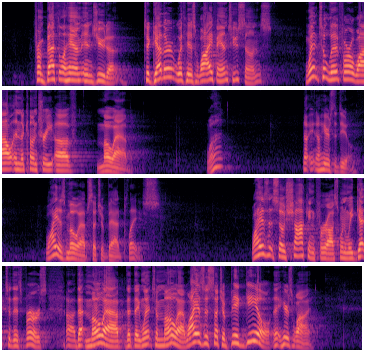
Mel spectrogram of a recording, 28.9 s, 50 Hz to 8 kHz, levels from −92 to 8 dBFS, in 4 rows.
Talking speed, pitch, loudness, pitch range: 135 wpm, 175 Hz, -19 LUFS, 150-210 Hz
